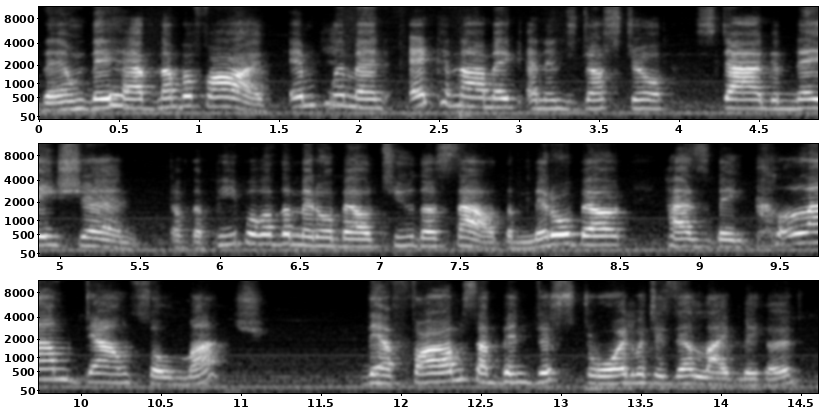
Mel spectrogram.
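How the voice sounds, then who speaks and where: A woman hosting a talk show, measured and steady as she works through points. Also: medium pitch, low-quality recording. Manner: steady, measured, leads the agenda. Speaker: host.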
